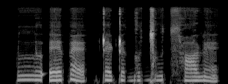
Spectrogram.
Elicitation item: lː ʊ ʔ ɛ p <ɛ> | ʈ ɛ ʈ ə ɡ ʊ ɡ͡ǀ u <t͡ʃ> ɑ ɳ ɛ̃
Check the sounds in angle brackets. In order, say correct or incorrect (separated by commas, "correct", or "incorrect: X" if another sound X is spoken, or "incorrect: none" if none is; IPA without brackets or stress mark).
incorrect: æ, incorrect: t͡sʰ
